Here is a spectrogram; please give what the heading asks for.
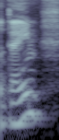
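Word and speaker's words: Daim: Did the dime as well, or dame, everyone's pronounced it. So dime, I think, really, isn't it? Used to be spelled D-I-M-E, but now it's D-A-I-M.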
